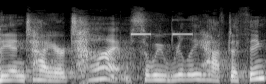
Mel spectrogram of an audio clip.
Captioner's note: timer beeps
